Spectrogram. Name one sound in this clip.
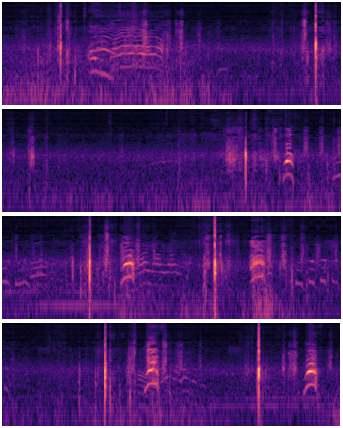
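A cricket bat sharply strikes a ball again and again.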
